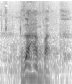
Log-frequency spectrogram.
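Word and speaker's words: ذهبت: equal to okay now I say zahaba okay and then I'm putting Here open ta with a sukun. How do you pronounce it? Zahabat zahabat.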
